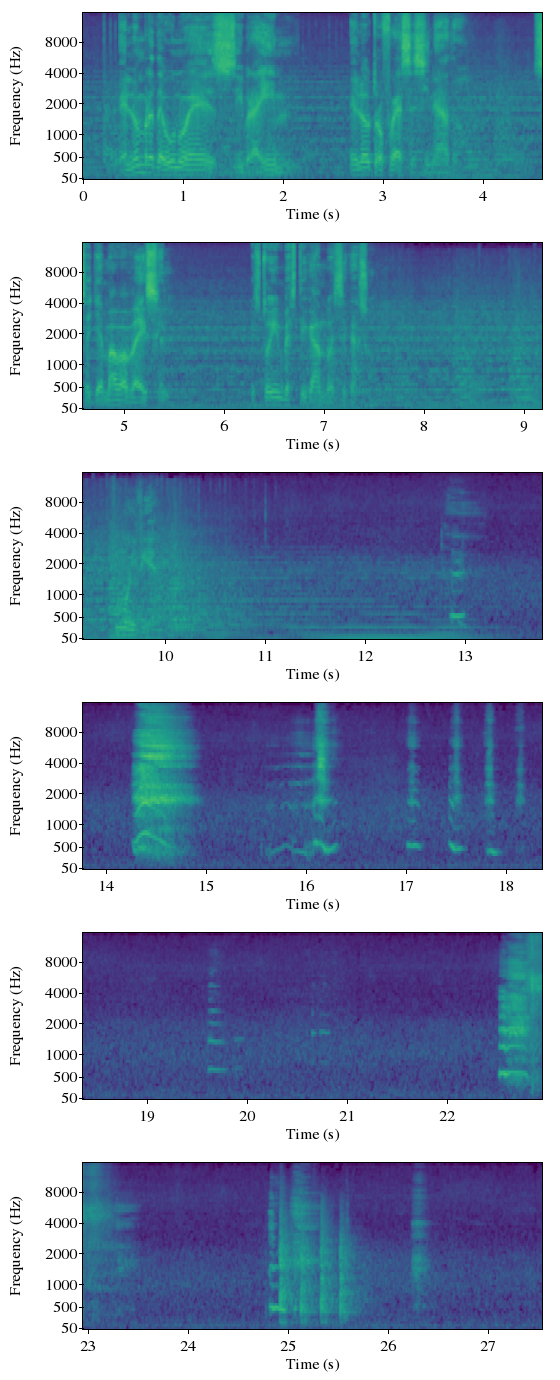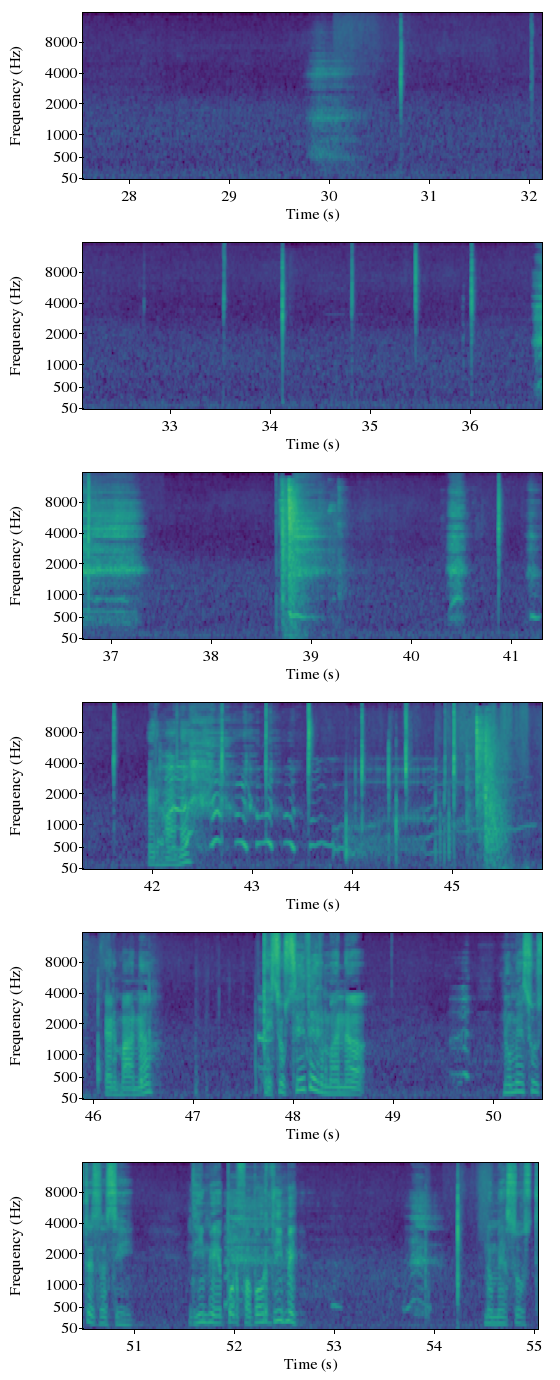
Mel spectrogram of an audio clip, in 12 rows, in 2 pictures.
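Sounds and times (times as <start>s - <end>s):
woman sobbing: 12.7s - 13.3s, 14.3s - 15.0s, 15.6s - 16.4s, 17.0s - 18.3s, 22.5s - 23.2s, 40.4s - 41.4s, 42.0s - 46.0s, 49.6s - 50.0s, 51.8s - 54.1s
woman whimpering: 12.8s - 13.2s, 42.0s - 46.1s, 49.6s - 49.9s, 51.9s - 52.4s.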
